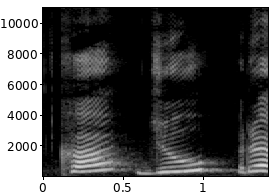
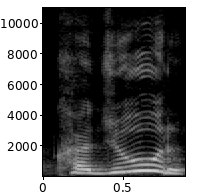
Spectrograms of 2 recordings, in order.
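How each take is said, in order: First: खजूर stretched very slowly, syllable by syllable; slow drawn-out word. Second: Said in the usual way. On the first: Shown as a demonstration. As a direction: draw out खजूर for children. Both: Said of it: "तीन वर्ण वाले शब्द".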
